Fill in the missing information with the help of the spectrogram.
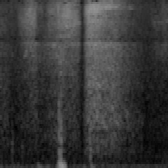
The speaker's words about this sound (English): Don't know if any of you guys can hear that, but the puppy I'm looking after is snoring.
